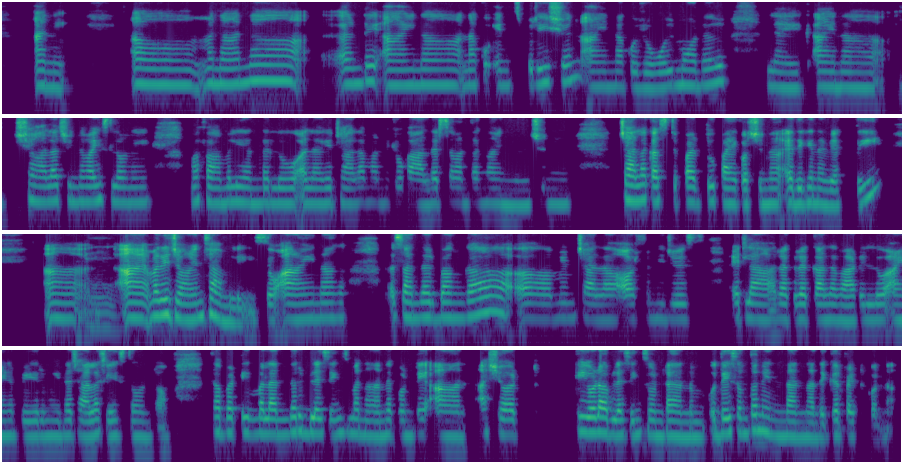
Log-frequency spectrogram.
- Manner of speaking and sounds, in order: in English: "ఇన్‌స్పిరేషన్"; in English: "రోల్ మోడల్. లైక్"; in English: "ఫ్యామిలీ"; in English: "జాయింట్ ఫ్యామిలీ. సో"; tapping; in English: "ఆర్ఫనేజె‌స్"; in English: "బ్లెస్సింగ్స్"; in English: "షర్ట్‌కి"; in English: "బ్లెస్సింగ్స్"
- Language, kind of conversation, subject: Telugu, podcast, నీ అల్మారీలో తప్పక ఉండాల్సిన ఒక వస్తువు ఏది?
